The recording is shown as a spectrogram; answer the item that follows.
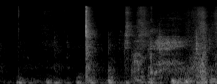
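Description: A single sharp click about a second in as an electric fireplace heater is switched off, among light handling noises. A dog whines faintly.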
